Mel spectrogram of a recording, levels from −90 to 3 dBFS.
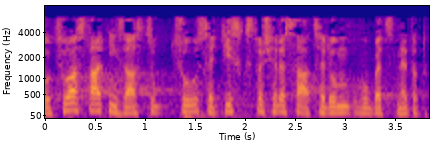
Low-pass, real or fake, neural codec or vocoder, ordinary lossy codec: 7.2 kHz; real; none; MP3, 24 kbps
